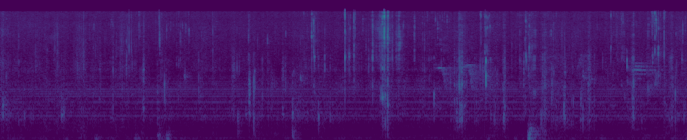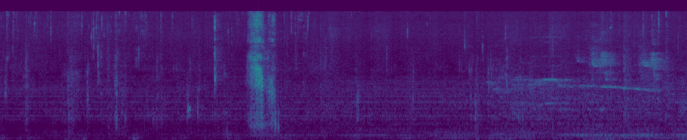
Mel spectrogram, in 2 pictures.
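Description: Faint chewing with scattered small clicks as rice and dal are mixed by hand on a metal plate; one sharper click about twelve seconds in. A low hum builds near the end.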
